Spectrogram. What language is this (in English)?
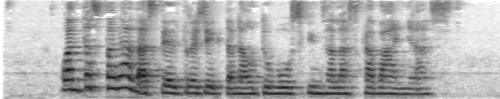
Catalan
